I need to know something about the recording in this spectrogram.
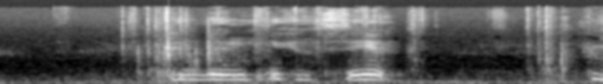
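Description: Paper rustles as a booklet is handled.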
